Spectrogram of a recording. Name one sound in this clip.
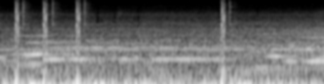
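Soft game menu clicks sound a few times.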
